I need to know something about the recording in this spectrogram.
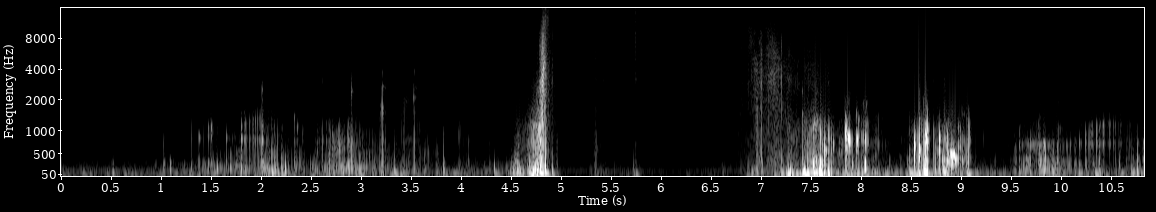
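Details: Full, bloated belly with a lot of gas after a large meal with a drink: low gurgling, bubbling rumbles in bursts with a quiet gap, bowel sounds (borborygmi).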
